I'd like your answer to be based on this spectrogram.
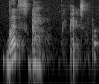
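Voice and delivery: slow unvoiced whisper. Real, not acted. Whispering an aside to viewers late at night. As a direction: hush it like it's the middle of the night.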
